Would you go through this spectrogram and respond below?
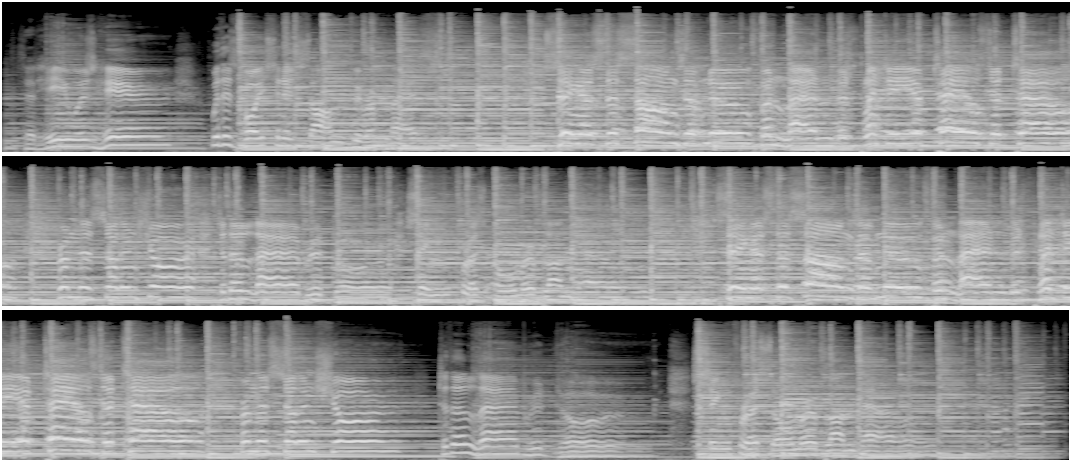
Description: - historical piece, Newfoundland style waltz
